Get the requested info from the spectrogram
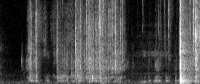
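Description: Foil wrappers of Panini Playbook trading-card packs crinkling in short rustles as the packs are handled and pulled from the box's cardboard insert.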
